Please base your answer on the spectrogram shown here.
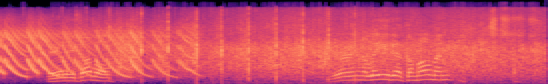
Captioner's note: applause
